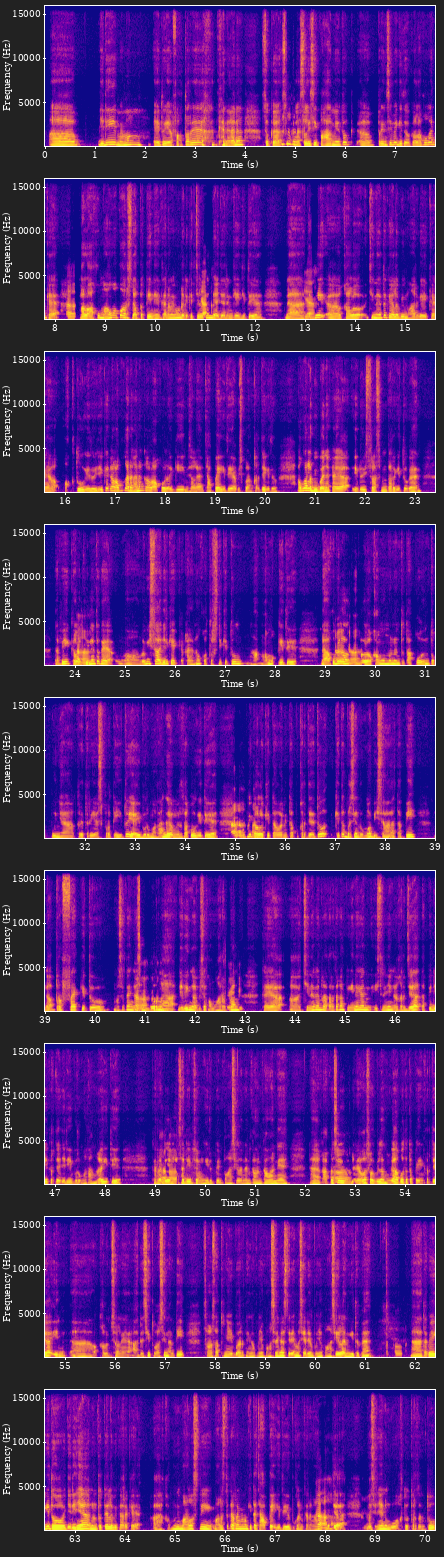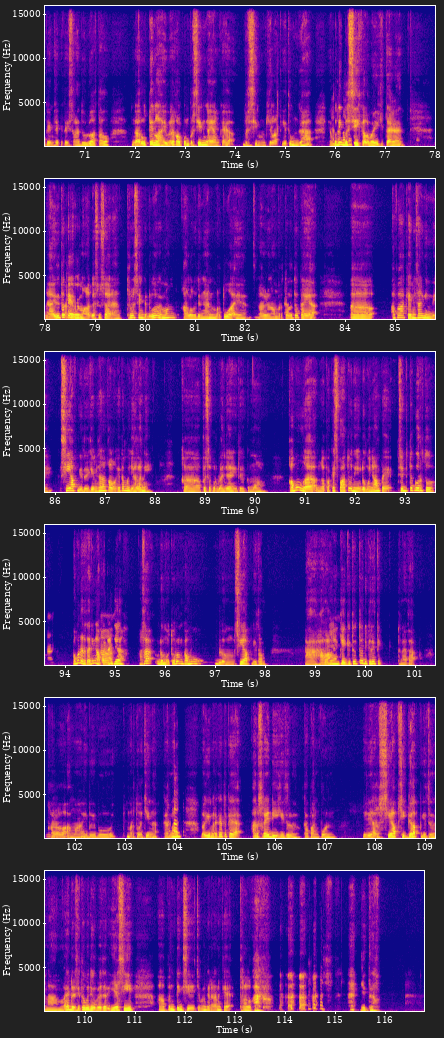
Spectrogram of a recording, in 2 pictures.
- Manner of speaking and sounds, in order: chuckle; chuckle; other background noise; in English: "perfect"; distorted speech; static; laugh; unintelligible speech; chuckle; in English: "ready"; chuckle; laughing while speaking: "kaku"; laugh
- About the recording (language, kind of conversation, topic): Indonesian, podcast, Apa yang membantu seseorang merasa di rumah saat hidup dalam dua budaya?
